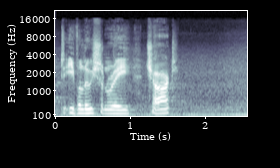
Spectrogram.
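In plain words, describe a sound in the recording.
An elderly man speaks into a microphone with animation.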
